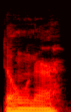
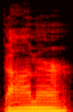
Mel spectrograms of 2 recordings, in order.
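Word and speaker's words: Döner: we were getting um it's not pronounced donor it's pronounced like Donner or something don't quote me on that in Germany but they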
